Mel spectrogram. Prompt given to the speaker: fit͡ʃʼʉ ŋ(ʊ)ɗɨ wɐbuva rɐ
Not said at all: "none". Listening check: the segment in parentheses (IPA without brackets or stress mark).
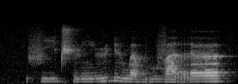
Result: ʉ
